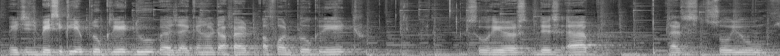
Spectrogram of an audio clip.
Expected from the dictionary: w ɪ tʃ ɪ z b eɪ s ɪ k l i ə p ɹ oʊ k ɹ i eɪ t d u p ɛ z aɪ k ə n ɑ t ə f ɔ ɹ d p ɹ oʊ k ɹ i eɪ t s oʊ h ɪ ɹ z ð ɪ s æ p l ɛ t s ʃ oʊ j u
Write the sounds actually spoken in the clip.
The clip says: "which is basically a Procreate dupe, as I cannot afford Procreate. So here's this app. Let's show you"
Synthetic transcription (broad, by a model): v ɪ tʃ ɪ z b eɪ s ɪ k l i ə p ɹ oʊ k ɹ i eɪ t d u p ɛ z aɪ k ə n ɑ t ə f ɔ ɹ d p ɹ oʊ k ɹ i eɪ t s oʊ h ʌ ɹ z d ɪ s æ p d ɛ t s s oʊ j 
